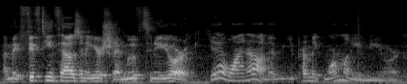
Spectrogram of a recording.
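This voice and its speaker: A man's voice: fairly high pitch, animated, very fast, a little hiss or hum. A man with a slight North Jersey accent, hosting a casual travel-channel livestream and answering viewer questions. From North Jersey, USA. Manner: chatty, answers viewer questions, restarts and fillers.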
